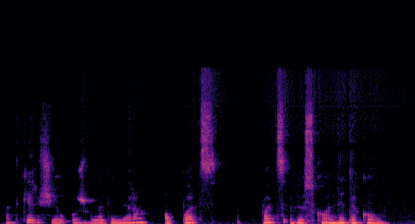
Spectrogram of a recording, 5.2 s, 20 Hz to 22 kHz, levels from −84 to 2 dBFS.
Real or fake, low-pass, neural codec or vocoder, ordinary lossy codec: real; 14.4 kHz; none; Opus, 24 kbps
